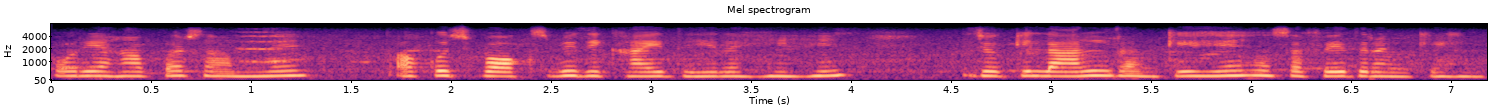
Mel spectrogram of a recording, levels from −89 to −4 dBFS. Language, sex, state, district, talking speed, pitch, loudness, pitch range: Hindi, female, Maharashtra, Chandrapur, 185 wpm, 235 Hz, -17 LUFS, 225-245 Hz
